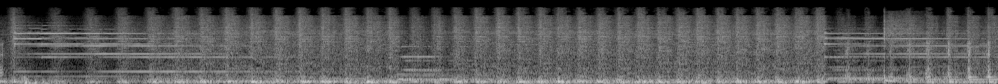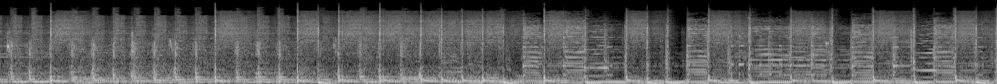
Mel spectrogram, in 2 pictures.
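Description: An Israeli rock song plays loud and full, with a steady driving beat, sustained chords and layered instruments. The arrangement shifts and builds partway through.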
